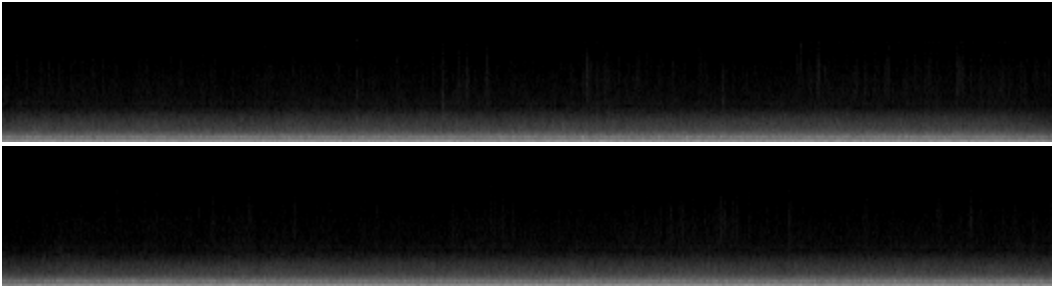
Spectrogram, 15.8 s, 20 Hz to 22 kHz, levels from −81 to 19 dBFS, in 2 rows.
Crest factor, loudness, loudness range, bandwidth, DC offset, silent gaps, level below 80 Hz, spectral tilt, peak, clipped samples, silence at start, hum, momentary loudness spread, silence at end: 12 dB; -27 LUFS; 1 LU; 5.2 kHz; under 0.1%; none; -26 dBFS; -9 dB/octave; -10 dBFS; under 0.1%; 0 s; none; 2 LU; 0 s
